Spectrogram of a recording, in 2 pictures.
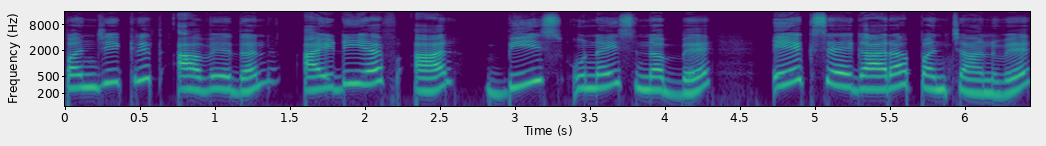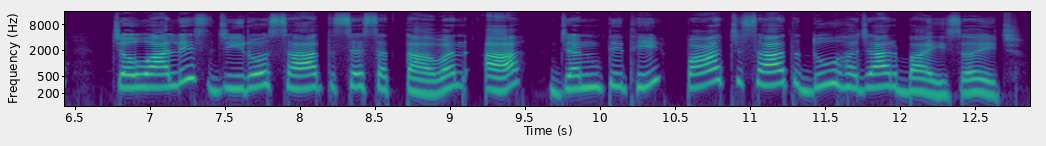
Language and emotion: Maithili, neutral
